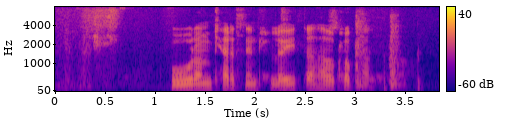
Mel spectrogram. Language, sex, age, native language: Icelandic, male, 20-29, Icelandic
